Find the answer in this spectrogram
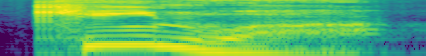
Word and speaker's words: quinoa: by confusion and the packaging had to include pronunciation guidance. Keen-wah.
